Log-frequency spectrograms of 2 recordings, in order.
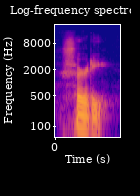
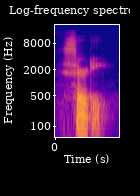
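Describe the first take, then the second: The two takes are said the same way.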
